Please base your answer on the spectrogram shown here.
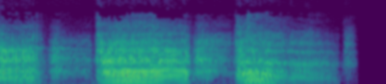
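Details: Gorilla giving deep, rough roars: a short opening bellow, then two long, loud, harmonic roaring bursts with brief breaths between, the middle one the longest, ending in a short grunt before silence.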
